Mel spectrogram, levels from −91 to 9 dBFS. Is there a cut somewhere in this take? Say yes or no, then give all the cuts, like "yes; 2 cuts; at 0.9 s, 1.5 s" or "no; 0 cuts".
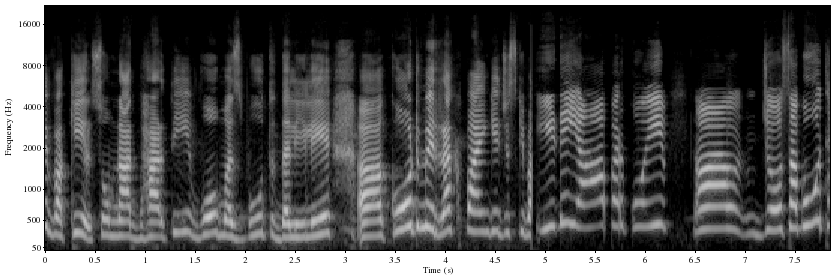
yes; 1 cut; at 4.9 s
